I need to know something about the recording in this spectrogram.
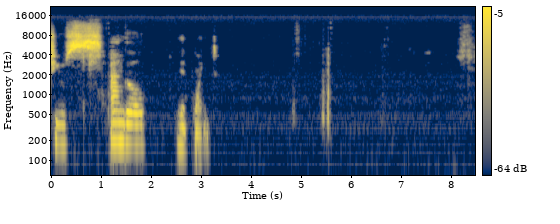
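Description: A pencil scratches across paper.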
